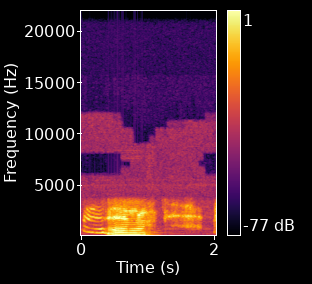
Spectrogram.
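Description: A caller's voice over a telephone line: one drawn-out vowel that falls in pitch, is held for about half a second, and then trails off.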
